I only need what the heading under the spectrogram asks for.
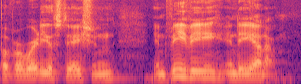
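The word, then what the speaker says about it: Vevay: a radio station in VV Indiana it's spelled V vey but in Indiana we say V V the same way we say Versailles rather than Versailles so it's good to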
